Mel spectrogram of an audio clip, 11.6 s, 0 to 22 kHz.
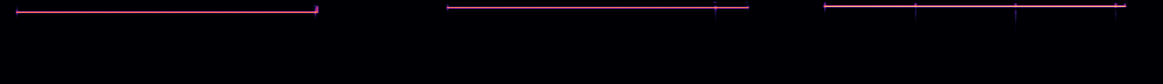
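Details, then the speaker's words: High-frequency pure-tone hearing test: two long, very high-pitched tones, the second higher, then faint clicks, with frequencies raised step by step above 8,000 Hz; hearing all of them suggests being under about 20, as age-related loss affects extreme high pitches first. "as we grow older we often lose the extreme ends of our hearing spectrum so how many of the following sounds can you hear how old are your ears"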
